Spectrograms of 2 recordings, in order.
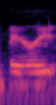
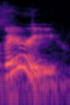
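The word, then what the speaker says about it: Barre: It is Barry. Okay, so it's Barry. Wow. But the reason we thought it was bar is because like if you go to bar class, it's spelled the same way.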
